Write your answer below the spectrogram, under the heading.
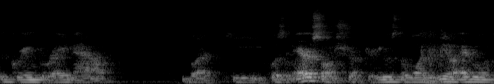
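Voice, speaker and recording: A soldier telling a story on a podcast in a rambling, casual way, leaning on "like" and swearing freely. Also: male voice, on the low side, a little mellow. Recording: very echoey room, voice far from mic.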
